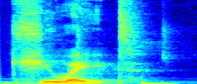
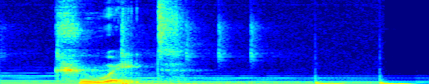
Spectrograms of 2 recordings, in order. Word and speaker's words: Kuwait: The first letter of Kuwait is a K in both English and Arabic.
